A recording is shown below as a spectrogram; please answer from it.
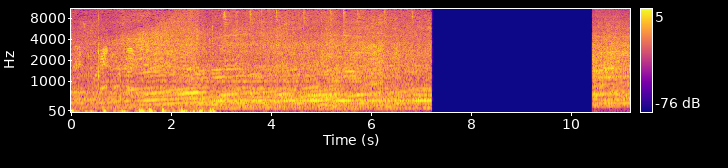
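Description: Race cars roar at full throttle around the Monett Motor Speedway during weekly championship racing, a dense, loud engine drone with a few sharp bursts near the start, then silence and a brief return of the engine noise.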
